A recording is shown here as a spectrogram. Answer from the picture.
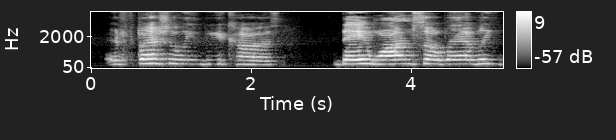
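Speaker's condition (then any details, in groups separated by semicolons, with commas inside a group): Cerebral palsy; brain injury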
